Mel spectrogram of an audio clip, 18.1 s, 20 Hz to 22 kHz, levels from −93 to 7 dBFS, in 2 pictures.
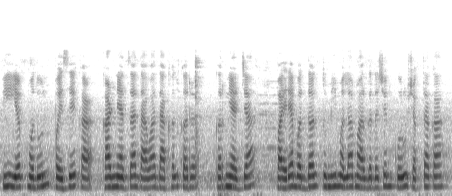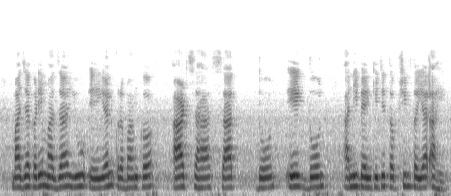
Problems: none marked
